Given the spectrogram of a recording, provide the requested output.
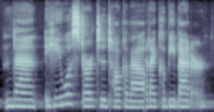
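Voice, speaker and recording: Gentle woman with a Mandarin accent. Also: a little high, level tone, moderate pace, a little hiss or hum. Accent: Mandarin Chinese. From China. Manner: gentle, earnest, explanatory. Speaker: therapist and coach. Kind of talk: calm coaching monologue to camera.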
